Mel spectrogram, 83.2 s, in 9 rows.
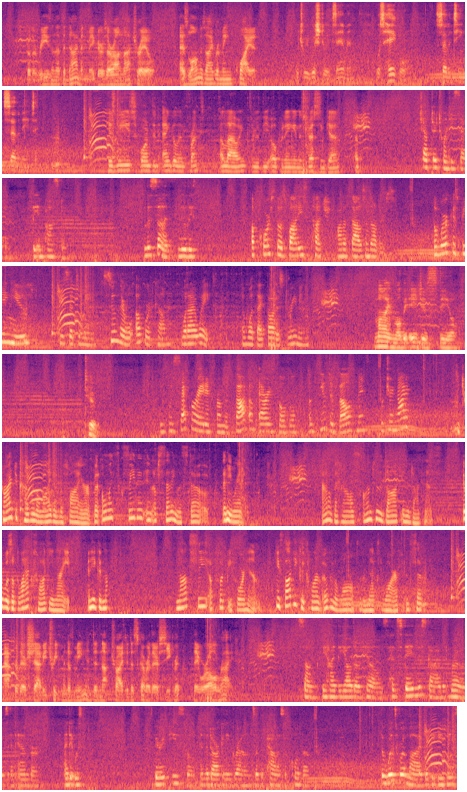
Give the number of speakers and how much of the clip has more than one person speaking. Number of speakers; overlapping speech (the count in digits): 9, no overlap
